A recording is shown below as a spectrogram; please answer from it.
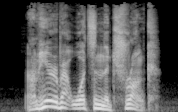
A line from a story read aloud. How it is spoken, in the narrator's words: nearly barked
